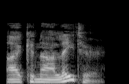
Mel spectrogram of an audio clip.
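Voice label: "iconolater", British English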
